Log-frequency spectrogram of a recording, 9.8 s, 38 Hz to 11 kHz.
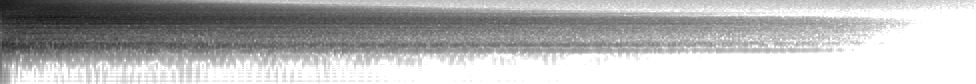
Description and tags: Multisampled 20 inch Istanbul Mehmet ride cymbal sampled using stereo PZM overhead mics. The bow and wash samples are meant to be layered to provide different velocity strokes.
stereo, cymbal, drums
